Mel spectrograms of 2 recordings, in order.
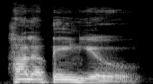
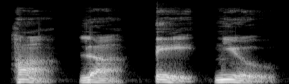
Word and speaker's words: jalapeño: This word key say pronunciation here. jalapeno jalapeno jalapeno ha la pe noo ha la pe noo ha la pe noo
